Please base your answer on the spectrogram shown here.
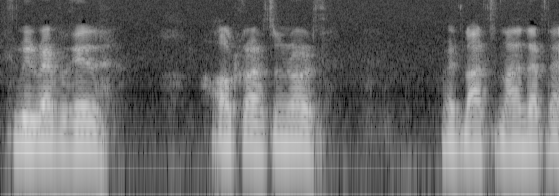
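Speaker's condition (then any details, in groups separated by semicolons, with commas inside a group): Multiple sclerosis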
